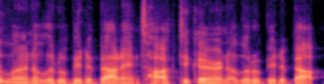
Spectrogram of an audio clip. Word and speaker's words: Antarctica: uh live stream is it's Antarctica not antara Antarctica because there's so many people that leave that sea out in the middle it's antar an I can't even say it properly Antarctica that's how a lot of people from the states will call it and it's wrong it's Antarctica um if if there's anyone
